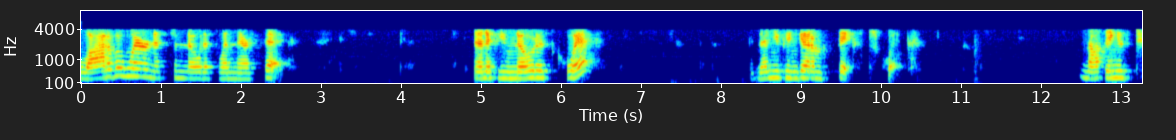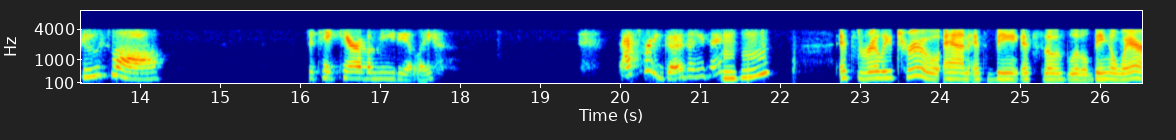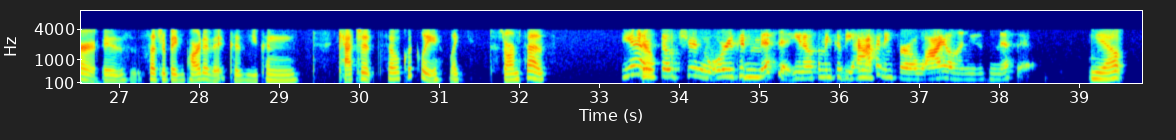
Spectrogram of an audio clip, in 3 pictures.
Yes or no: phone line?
yes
